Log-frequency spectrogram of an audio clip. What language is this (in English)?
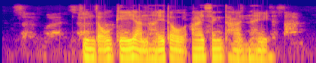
Cantonese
